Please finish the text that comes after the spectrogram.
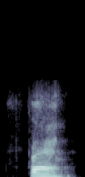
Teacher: here um the k is not aspirated. Right? It's at the end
